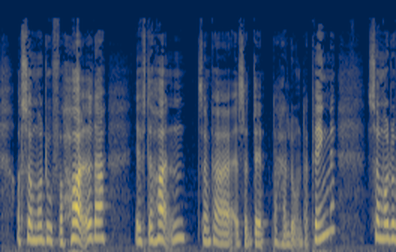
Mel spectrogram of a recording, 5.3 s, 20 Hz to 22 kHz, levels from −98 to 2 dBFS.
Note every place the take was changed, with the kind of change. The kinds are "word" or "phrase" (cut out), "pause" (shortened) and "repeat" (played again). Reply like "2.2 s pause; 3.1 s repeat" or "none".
2.8 s phrase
